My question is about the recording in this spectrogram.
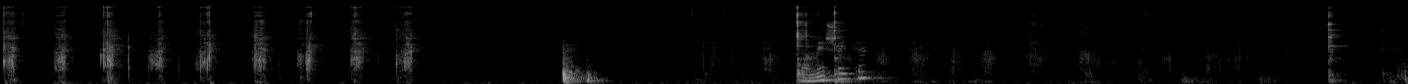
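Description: A metal spoon stirring wet grated zucchini in a glass bowl, with crunchy, squelching strokes about twice a second for the first four seconds. After that the mixing goes on more softly and unevenly.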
